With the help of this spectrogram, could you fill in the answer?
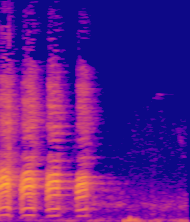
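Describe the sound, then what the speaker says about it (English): Ducks quack at a lake, four loud, evenly spaced nasal calls close by, followed by faint low murmuring. "There's a lot of ducks here."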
